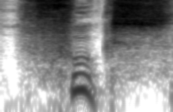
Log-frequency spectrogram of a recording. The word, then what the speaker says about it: Fux: track two Johan ysep fuks that's spelled fux gratus ad parnassum this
